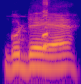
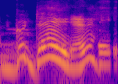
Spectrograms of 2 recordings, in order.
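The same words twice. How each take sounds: First: It is said flat, without expression. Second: It is said lively, with a smile.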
